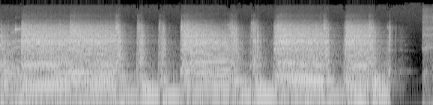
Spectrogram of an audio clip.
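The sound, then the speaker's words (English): Electric guitars, hard panned left and right and played through a different amplifier with less distortion, play a rhythmic riff of chugging chords with a lighter, cleaner crunch, loud and up front with no voices, ending in a brief pause. “So a lot less distortion compared to the previous one.”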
